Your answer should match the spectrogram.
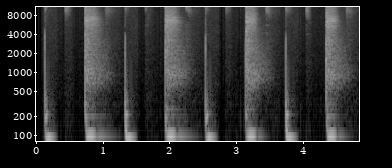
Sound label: depressing rock music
